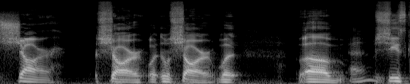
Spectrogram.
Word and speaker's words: Char: we're i'm saving char for a second it's pronounced shar char char but um she's kind of like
